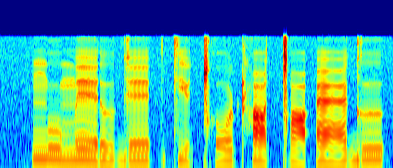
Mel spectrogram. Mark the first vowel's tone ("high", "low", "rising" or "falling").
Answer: falling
